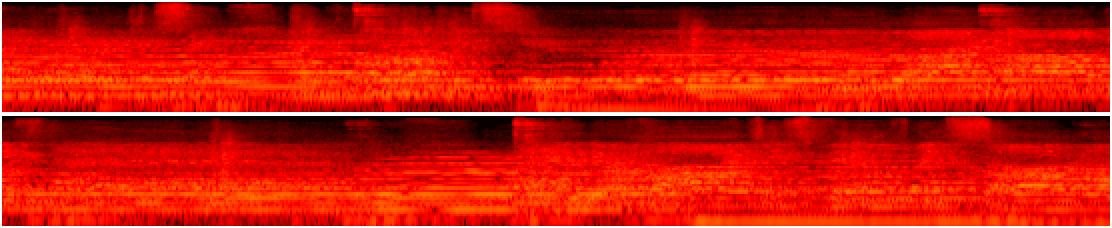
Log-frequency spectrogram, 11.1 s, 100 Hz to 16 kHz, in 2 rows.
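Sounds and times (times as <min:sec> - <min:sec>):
live band with brass: 0:00.0 - 0:02.7, 0:07.3 - 0:08.8
choir singing held chords: 0:00.0 - 0:11.0.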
